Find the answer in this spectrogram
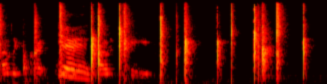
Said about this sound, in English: The golf clap. We got the golf clap for you.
